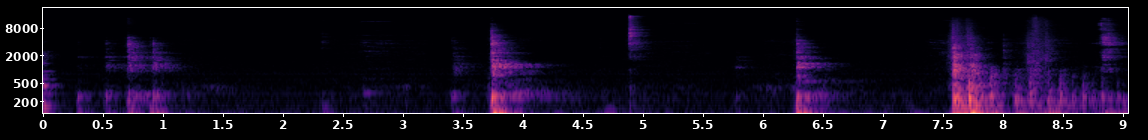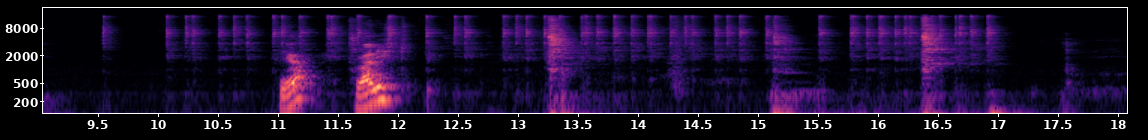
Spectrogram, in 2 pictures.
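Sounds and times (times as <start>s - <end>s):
metallic knocks on bicycle wheel: 10.0s - 17.2s
ringing rim and spokes: 10.0s - 17.2s.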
